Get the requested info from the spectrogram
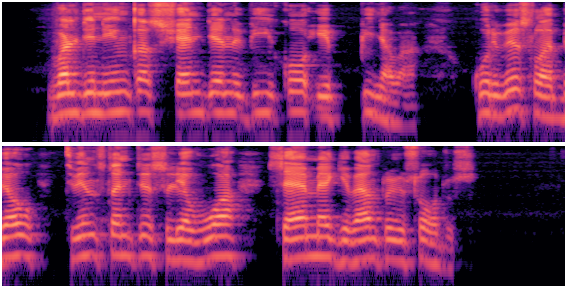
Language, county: Lithuanian, Klaipėda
